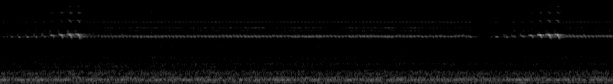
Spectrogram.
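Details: Cricket in Hokkaido, Japan, giving a steady, high, ringing trill throughout, broken twice by louder bursts of three or four quick pulses, near the start and near the end, over a faint low background hum.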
